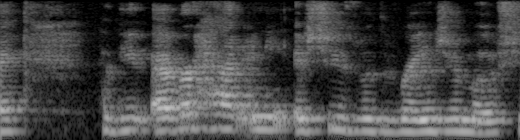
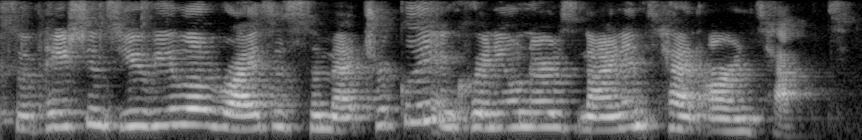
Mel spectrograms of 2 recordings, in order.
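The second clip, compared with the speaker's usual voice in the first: clinical dictation; 3 semitones higher, 7 dB louder than usual. Acted. Dictating exam findings aloud.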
